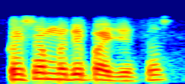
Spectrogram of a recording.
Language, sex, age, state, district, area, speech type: Marathi, male, 18-30, Maharashtra, Yavatmal, rural, conversation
